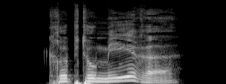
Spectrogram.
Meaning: inflection of kryptomer: 1. strong/mixed nominative/accusative feminine singular 2. strong nominative/accusative plural 3. weak nominative all-gender singular
- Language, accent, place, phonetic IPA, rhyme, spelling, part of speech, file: German, Germany, Berlin, [kʁʏptoˈmeːʁə], -eːʁə, kryptomere, adjective, De-kryptomere.ogg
